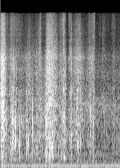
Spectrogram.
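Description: Cloth rustling and swishing as fabric inserts are pushed down into the pocket of a pocket-style cloth diaper, with a louder swell near the start and another about a second in.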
